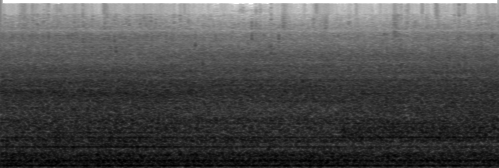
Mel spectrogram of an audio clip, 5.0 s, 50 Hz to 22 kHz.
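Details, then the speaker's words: Philco Noiseless 6800 BTU window air conditioner from the 60s or 70s on high fan: constant low compressor hum with a steady drone, no rattles or cut-outs, blowing ice cold. Normal compressor running. "either way i know the compressor's not bad now i know don't short cycle the compressor i just want to hear it run"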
